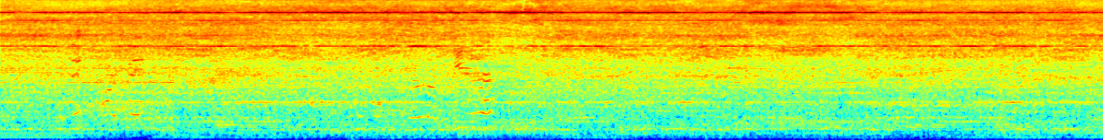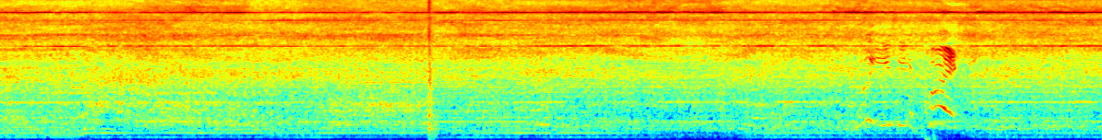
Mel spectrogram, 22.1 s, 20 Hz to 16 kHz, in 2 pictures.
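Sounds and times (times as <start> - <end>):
vacuum cleaner running: 0.0 - 22.0.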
